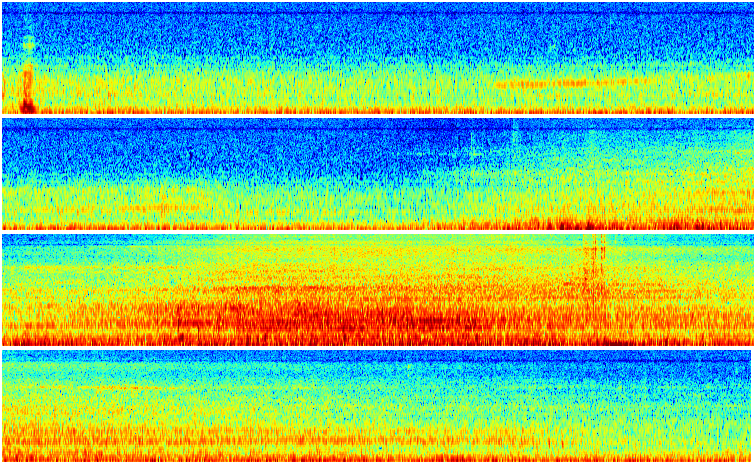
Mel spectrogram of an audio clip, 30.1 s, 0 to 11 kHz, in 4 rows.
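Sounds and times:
tram whine: 0:04.1 - 0:30.0
tram wheels rumbling on rails: 0:11.5 - 0:30.0.

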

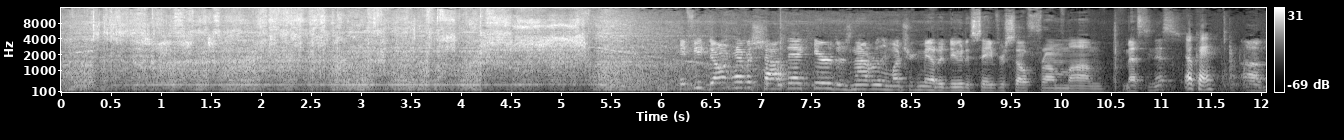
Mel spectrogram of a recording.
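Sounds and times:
vacuum cleaner running: 0:00.0 - 0:10.0.

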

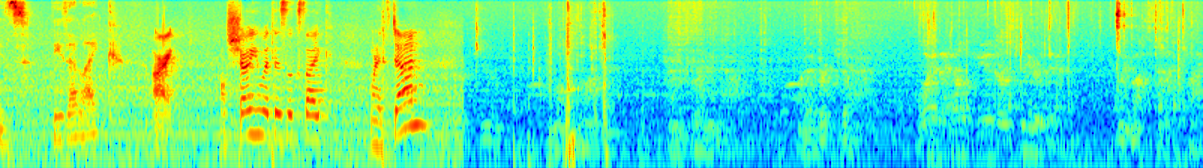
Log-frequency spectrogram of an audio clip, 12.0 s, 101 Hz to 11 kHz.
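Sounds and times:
faint kitchen sounds: 0:00.0 - 0:12.0.

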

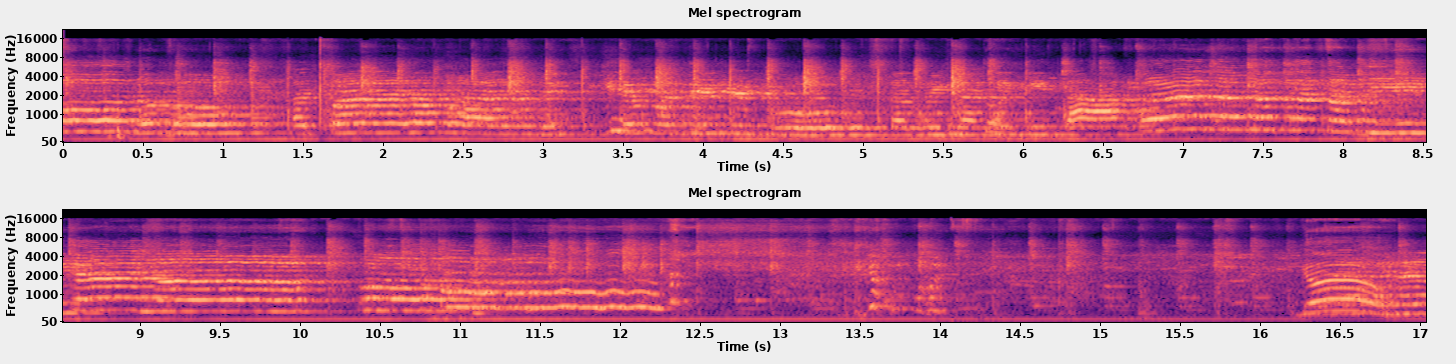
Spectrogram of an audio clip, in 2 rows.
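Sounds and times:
woman singing pop song: 0:00.0 - 0:12.4, 0:14.6 - 0:17.0.

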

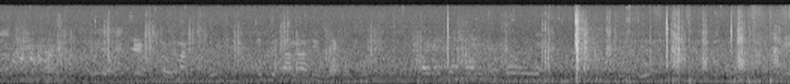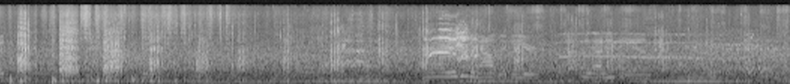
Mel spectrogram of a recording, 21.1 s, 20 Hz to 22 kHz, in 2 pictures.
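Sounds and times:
horse hoofbeats on grass: 0:01.4 - 0:21.0.

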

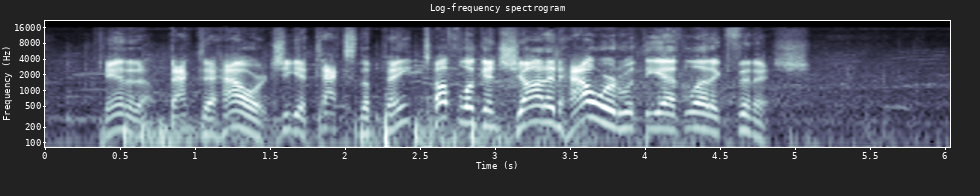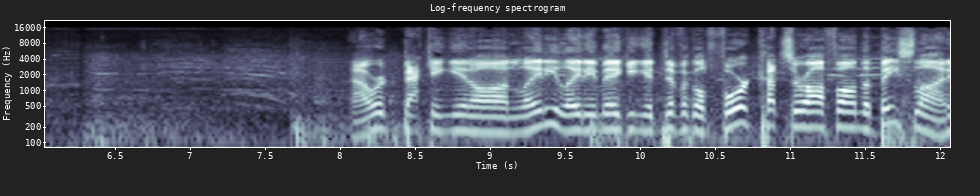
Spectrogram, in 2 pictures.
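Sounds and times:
low crowd murmur: 0:00.0 - 0:08.7.

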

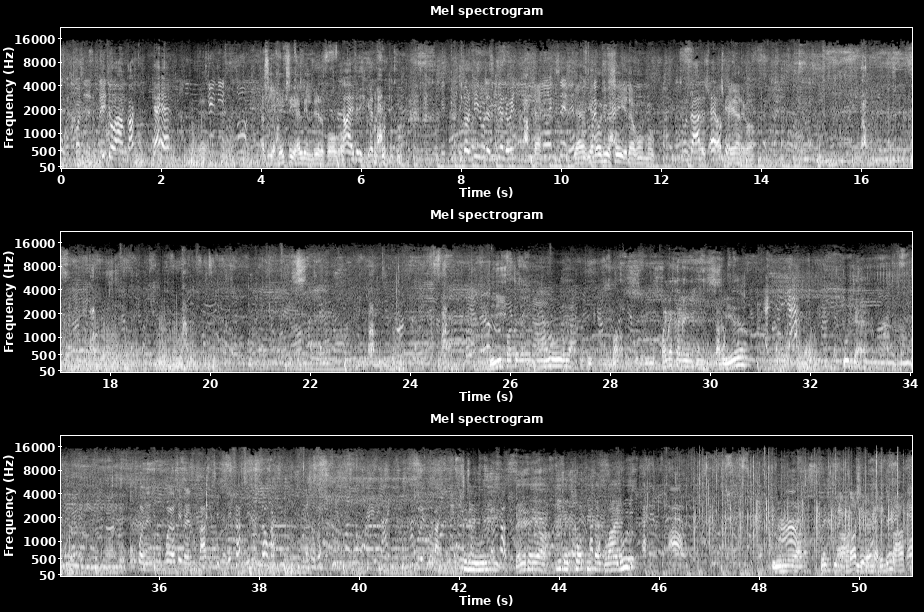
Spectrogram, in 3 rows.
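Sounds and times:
crowd chatter: 0:00.0 - 0:51.0.

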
